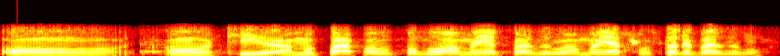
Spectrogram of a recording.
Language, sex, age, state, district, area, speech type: Assamese, male, 18-30, Assam, Sivasagar, urban, conversation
